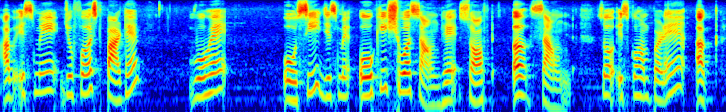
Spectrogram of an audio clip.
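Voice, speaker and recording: Slow, clear-voiced woman teacher. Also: on the high side, lively intonation. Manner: clear, careful teacher-like explanation, slow drawn-out English words. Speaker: spelling teacher for children. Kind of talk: bilingual spelling lesson.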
